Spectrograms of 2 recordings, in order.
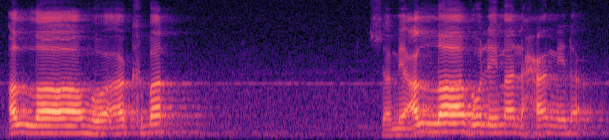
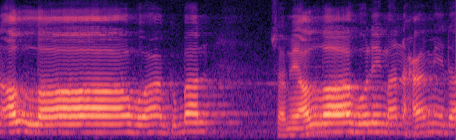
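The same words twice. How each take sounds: First: There is a brief stop between the phrases. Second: The phrases are rushed together with no stop. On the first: The prayer is done with the required stillness. The speaker calls it right. "Tumakninah itu berhenti sejenak" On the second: The prayer lacks the required stillness. The speaker calls it wrong. "di mana tumakninah?"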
